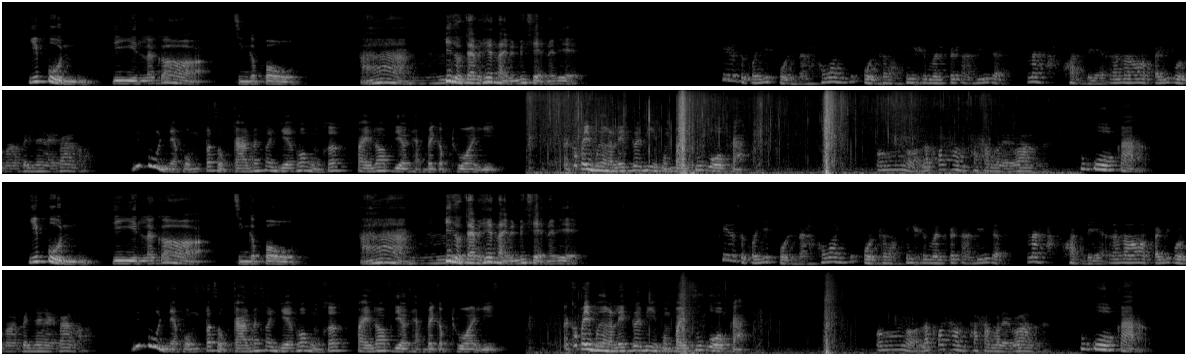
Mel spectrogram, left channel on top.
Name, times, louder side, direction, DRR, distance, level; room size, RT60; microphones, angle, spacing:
voice 1, 0.3-2.1 2.3-3.0 3.6-4.2 4.4-5.8 13.1-16.8 17.5-19.3 22.6-23.3, right 1 dB, 10° right, 1.0 m, -35 dB
voice 2, 4.0-4.9 7.2-12.7 18.2-19.1 20.6-22.3, right 1 dB, 85° right, 4.0 m, -42 dB
Crumpling crinkling, 17.1-22.7, left 12 dB, 75° left, 0.4 m, -38 dB
16.0 x 5.6 x 3.6 m
head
